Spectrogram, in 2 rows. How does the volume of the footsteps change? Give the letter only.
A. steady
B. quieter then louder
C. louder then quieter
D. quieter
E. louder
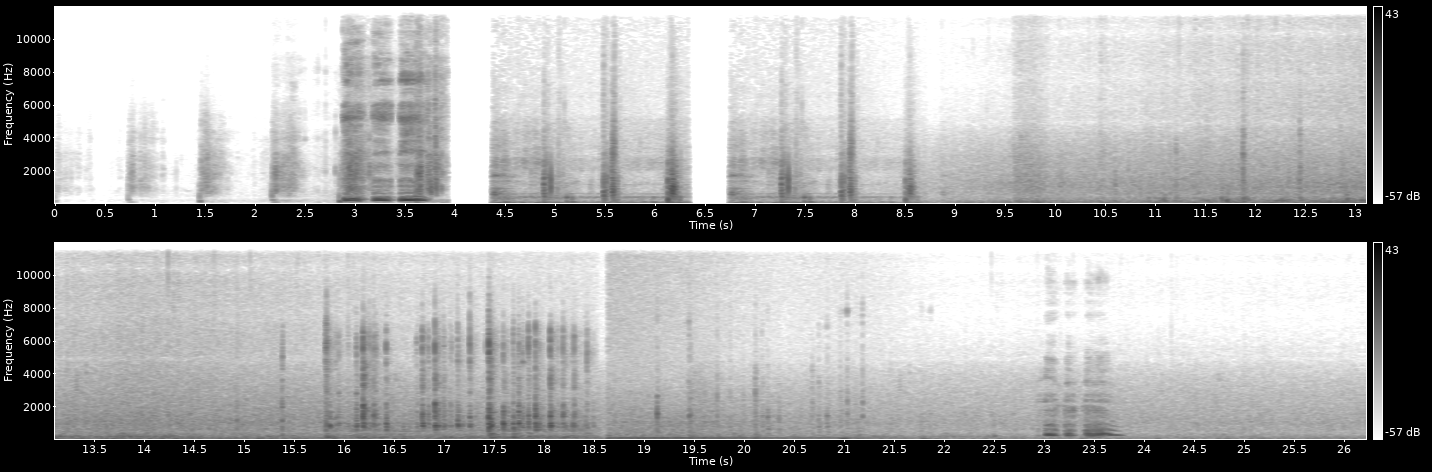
C.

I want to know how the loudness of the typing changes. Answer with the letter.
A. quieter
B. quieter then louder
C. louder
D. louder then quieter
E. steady
A.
